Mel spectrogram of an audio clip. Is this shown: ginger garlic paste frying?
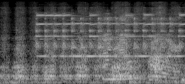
no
